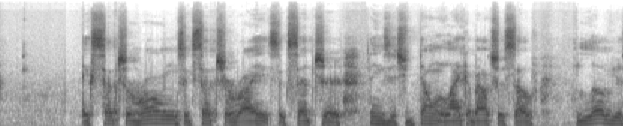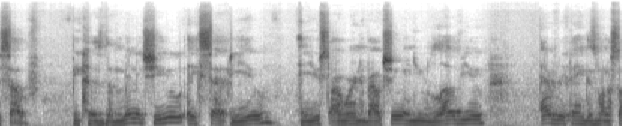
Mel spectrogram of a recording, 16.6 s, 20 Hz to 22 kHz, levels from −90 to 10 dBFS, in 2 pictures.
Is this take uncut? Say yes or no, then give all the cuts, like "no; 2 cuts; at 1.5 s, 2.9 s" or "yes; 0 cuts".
yes; 0 cuts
